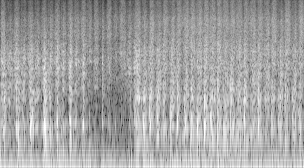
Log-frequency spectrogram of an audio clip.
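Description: A hollow, empty black leather dress shoe is held in one hand and brushed along its leather upper with a wooden-backed horsehair brush. Quick, steady rubbing strokes of about two and a half per second make soft, bright bristly swishes over a faint low rumble, all at a quiet, even level.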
